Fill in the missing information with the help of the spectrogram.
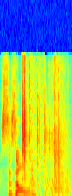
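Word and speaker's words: Sazón: Sazon, I've always pronounced that a little weird. Swirls has to correct me. I think I inflected it on the wrong syllable. Sazon.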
